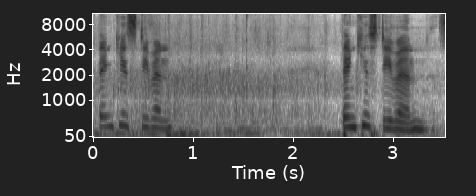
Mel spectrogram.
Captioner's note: applause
